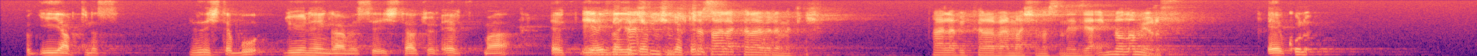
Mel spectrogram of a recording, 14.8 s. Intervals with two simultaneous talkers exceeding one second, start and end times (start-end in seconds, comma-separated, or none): 5.8-7.3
